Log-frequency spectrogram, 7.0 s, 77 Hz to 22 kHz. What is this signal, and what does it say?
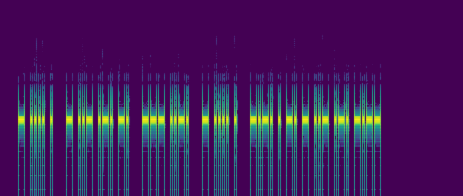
Morse code, heard as a keyed tone, about 40 wpm, 700 Hz. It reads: THE TURN OF THE CENTURY
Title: Sets of 5 Words 40wpm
